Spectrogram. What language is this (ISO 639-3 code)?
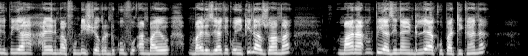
swa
